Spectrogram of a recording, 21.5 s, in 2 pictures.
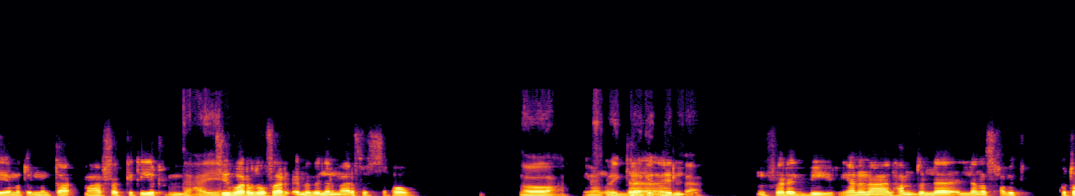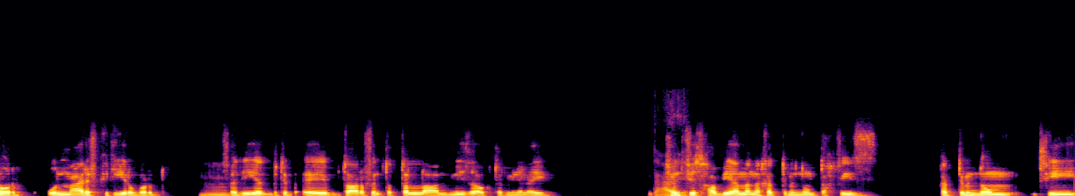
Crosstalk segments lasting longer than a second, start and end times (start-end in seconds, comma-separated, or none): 5.8-7.0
